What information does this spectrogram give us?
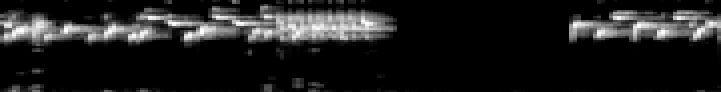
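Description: A European goldfinch sings a fast, tinkling run of liquid twitters and buzzy trills, high-pitched and jumbled, pausing briefly before resuming.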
